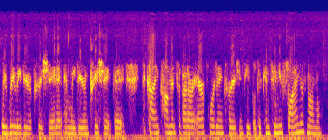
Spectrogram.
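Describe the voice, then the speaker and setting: A woman's voice: mid-range voice, level tone, fast talker, sharp tone, slight background noise, low-quality recording. A Canadian woman working as an airport commercial officer, answering a radio host's questions politely and informatively, with a light laugh. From Canada, Vancouver Island. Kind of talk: phone-in interview on radio.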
